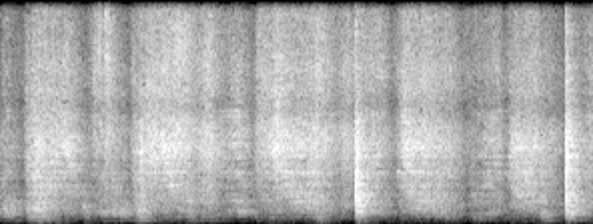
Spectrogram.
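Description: Hand edge tool shaving a curved wooden boat timber: a series of scraping strokes, roughly one or two a second, with a sharper stroke near the middle.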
